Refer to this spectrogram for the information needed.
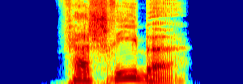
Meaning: first/third-person singular subjunctive II of verschreiben
- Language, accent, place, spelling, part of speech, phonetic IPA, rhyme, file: German, Germany, Berlin, verschriebe, verb, [fɛɐ̯ˈʃʁiːbə], -iːbə, De-verschriebe.ogg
